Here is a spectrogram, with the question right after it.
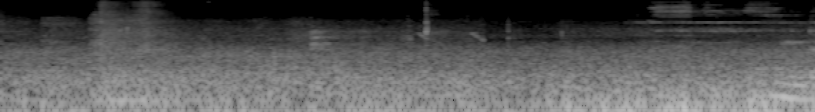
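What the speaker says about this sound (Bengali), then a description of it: "ওইদিকে যেটা যাচ্ছে এটা লোসাইল শহরের জন্য স্পেশাল ট্রেন সার্ভিস" A special service train in Lusail city, Qatar rumbles past at a distance, a low steady rolling noise that swells slightly toward the end, with faint high wheel squeal.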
